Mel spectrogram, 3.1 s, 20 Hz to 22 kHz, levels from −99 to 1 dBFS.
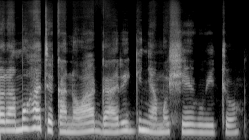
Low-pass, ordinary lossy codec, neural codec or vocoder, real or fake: none; none; codec, 44.1 kHz, 7.8 kbps, Pupu-Codec; fake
